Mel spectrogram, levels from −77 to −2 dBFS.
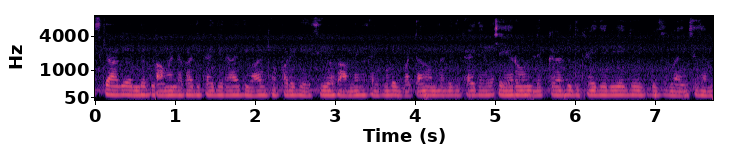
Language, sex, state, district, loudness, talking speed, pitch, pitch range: Hindi, male, Andhra Pradesh, Guntur, -35 LUFS, 130 wpm, 115 Hz, 110-115 Hz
